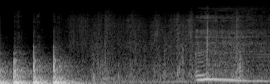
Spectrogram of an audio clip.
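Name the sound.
knocking on a door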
